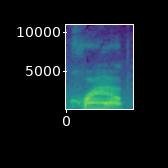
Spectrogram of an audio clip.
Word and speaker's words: crop: would be assured of a good crop pronounced crap by us but a lot more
